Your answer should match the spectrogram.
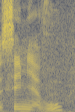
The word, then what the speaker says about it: Tsimiavo: Parmi les esclaves qui travaillent sur le chantier, une jeune fille de 15 ans qui s'appelle Tsimiavo, qui se prononce Semiavou, et veut dire en malgache celle qui n'est pas orgueilleuse.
